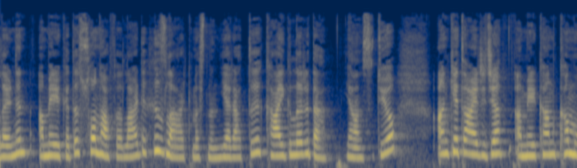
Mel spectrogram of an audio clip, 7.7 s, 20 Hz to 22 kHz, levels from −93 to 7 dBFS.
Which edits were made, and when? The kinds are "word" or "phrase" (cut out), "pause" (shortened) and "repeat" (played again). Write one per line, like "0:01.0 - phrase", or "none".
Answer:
none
